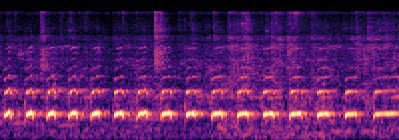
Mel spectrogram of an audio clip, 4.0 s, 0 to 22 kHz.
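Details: Captive-bred Bangkok-line zebra doves in Pasuruan, East Java, Indonesia: an adult male and his two offspring, hatched 31 March 2022. A quiet, rapid run of about sixteen soft, even coo notes.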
